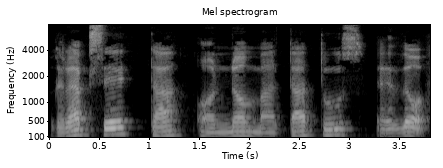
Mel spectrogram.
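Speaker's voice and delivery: γράψε τα ονόματά τους εδώ said slowly, both accents in ονόματά marked; slow model. Shown as a demonstration. Teacher modelling the Greek sentence slowly. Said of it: "two accents".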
